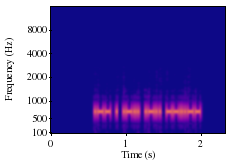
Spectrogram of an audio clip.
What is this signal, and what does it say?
Morse code, heard as a keyed tone, about 50 wpm, 700 Hz. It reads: WELL,
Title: 4x Word-Spacing - Sentences from Top 300 Words - 50wpm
